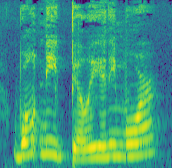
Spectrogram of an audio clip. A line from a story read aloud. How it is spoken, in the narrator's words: exclaimed, with a rage that made my voice literally scorch past my lips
